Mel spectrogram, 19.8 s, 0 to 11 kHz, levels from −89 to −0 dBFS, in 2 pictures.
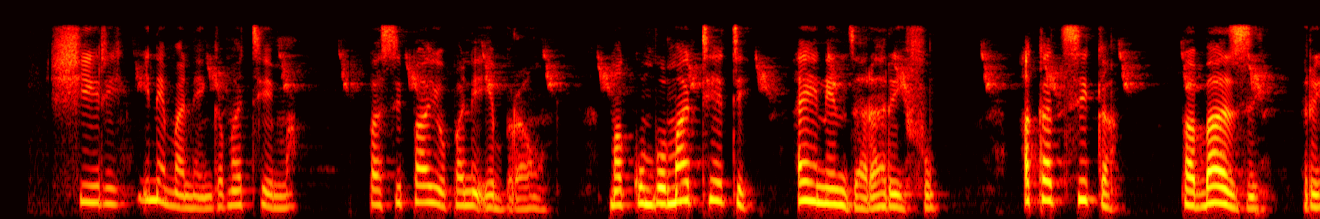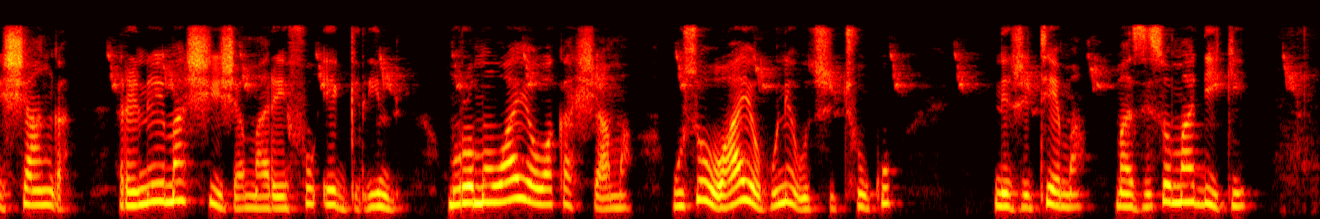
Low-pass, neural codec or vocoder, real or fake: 7.2 kHz; none; real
